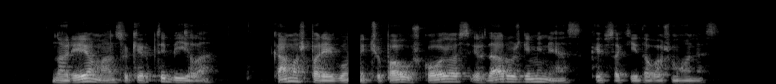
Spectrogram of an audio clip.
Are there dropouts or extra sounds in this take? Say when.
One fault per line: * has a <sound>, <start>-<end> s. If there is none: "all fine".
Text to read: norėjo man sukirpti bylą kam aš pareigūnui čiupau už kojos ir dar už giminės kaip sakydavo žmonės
* has a dropout, 3.5-3.6 s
